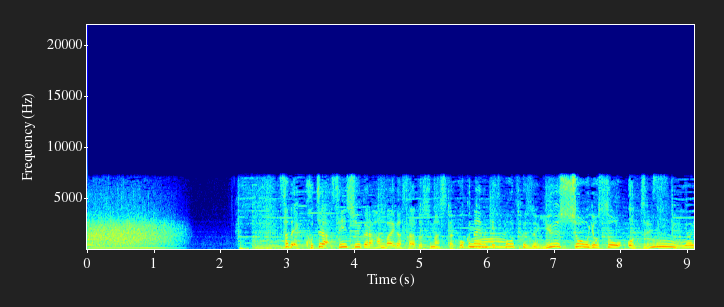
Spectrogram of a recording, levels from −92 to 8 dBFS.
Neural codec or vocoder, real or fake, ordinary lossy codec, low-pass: none; real; none; 7.2 kHz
